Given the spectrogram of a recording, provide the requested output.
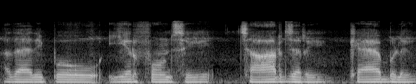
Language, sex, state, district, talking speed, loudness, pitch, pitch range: Malayalam, male, Kerala, Kasaragod, 70 wpm, -19 LUFS, 115 Hz, 110-120 Hz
